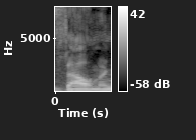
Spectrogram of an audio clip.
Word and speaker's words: salmon: It's not till that date that I find out that the girl that I'm sitting across from pronounces the L in salmon. Look, I'm not dating Salmon girl, ladies and gentlemen.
